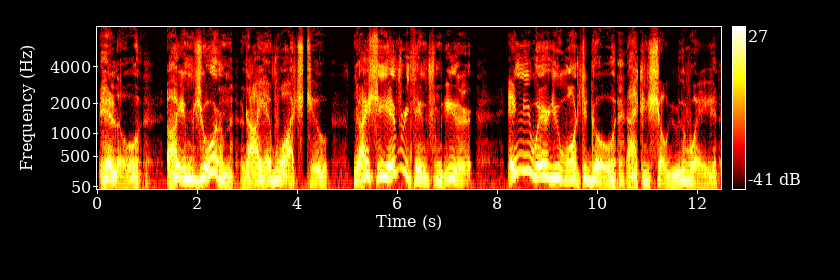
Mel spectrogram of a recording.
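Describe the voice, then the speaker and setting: An actor playing a weary, thousand-year-old all-seeing guide in a video game, with a gravelly, husky voice and a slow, dramatic manner. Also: male voice, mid-range voice, sing-song, darkish tone, no echo, full character voice. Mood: mysterious. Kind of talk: video game cutscene acting.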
